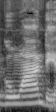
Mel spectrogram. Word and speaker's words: Gawande: It says, in this week's New Yorker, Dr. Gawande, and I hope I pronounced that right.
